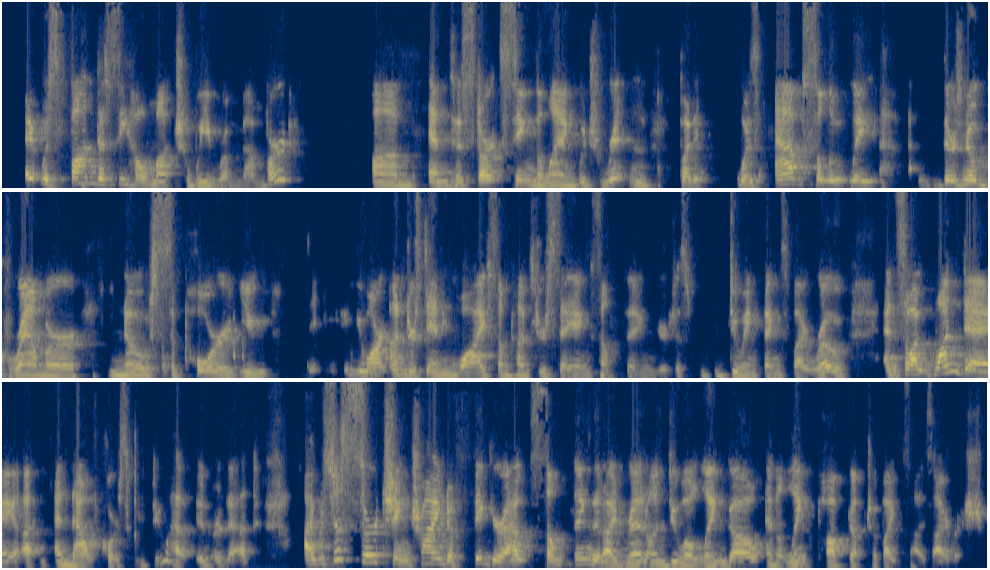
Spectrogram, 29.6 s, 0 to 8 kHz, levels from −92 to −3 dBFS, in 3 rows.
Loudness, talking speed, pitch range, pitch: -28 LUFS, 160 wpm, 155-195 Hz, 170 Hz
